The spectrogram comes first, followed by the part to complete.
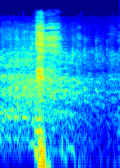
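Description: An audience laughing in a hall, the laughter swelling at once and then fading, with the reader chuckling close to the microphone; a loud low puff hits the microphone a little under a second in.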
